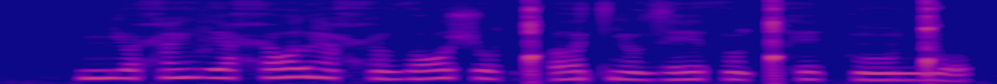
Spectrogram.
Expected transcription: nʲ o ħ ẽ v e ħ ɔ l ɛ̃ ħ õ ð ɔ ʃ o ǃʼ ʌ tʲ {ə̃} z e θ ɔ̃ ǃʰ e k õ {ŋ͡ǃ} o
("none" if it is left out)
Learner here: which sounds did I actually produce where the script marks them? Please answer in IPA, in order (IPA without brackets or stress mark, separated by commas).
ɔ̃, ŋ͡ǃ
